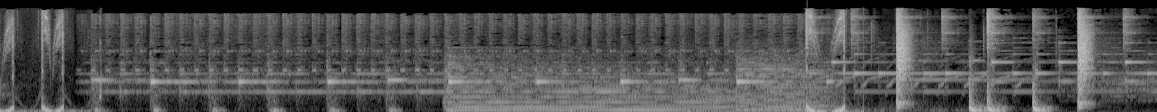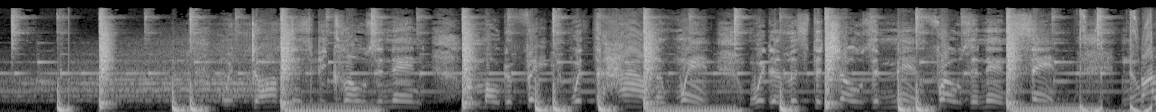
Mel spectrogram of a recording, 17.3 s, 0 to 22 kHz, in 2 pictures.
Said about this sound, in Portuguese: Ele vai transformando o piano em um 4x4 e colocando ele sobre uns tambores e cordas notas agudas, mas ele realmente mantém tudo ali, o que acaba fazendo ficar até um pouco fácil de você identificar, cara.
